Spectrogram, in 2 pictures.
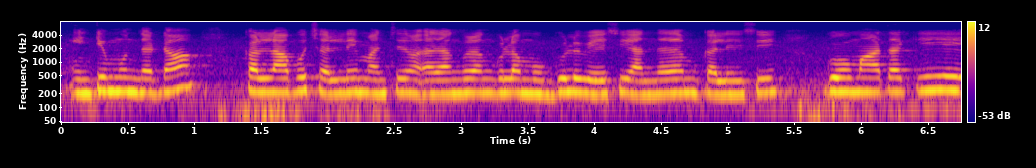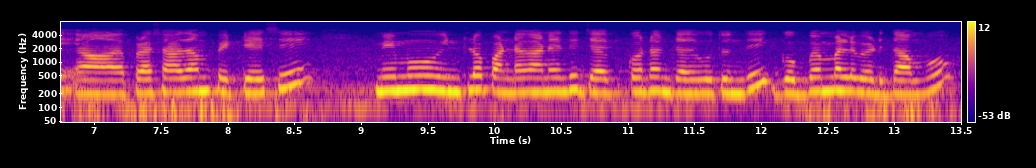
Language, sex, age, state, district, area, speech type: Telugu, female, 18-30, Andhra Pradesh, Srikakulam, urban, spontaneous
